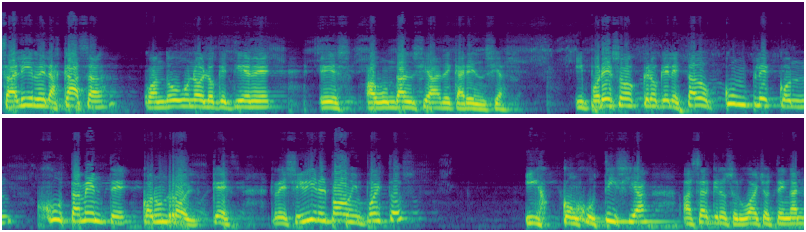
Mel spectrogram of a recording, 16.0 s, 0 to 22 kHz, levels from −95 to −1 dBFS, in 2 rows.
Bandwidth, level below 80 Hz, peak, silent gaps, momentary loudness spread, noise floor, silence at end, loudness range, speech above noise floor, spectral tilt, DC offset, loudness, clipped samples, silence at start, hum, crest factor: 6.2 kHz; -46 dBFS; 0 dBFS; none; 9 LU; -65 dBFS; 0 s; 2 LU; 52 dB; -9.5 dB/octave; under 0.1%; -14 LUFS; under 0.1%; 0 s; none; 12 dB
